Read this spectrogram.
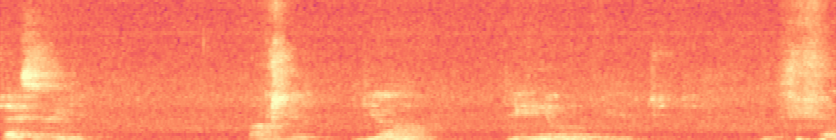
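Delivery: very soft, close-up murmur; hushed, private little chat; demonstrated whisper. Shown as a demonstration. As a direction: speak low right into someone's ear. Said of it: "I have to just whisper to him".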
